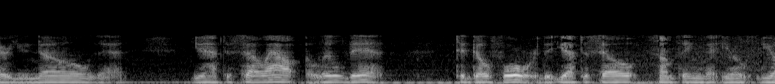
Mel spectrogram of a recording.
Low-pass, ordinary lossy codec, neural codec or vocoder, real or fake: 7.2 kHz; AAC, 16 kbps; codec, 16 kHz, 16 kbps, FreqCodec, larger model; fake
